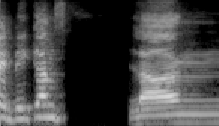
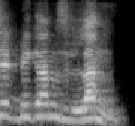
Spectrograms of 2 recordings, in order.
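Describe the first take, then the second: First: The vowel is an open 'a' sound. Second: The vowel is a reduced 'u' sound. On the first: "as it becomes faster, it becomes lang" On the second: "When it is very fast, it becomes lung"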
